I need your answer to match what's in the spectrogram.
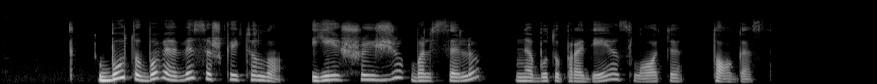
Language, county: Lithuanian, Vilnius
